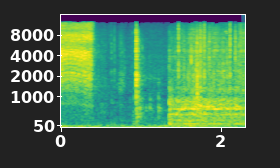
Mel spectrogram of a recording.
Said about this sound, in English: first sprays adhesive on each piece because the material is very slippery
